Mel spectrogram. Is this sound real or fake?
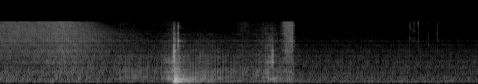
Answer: fake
